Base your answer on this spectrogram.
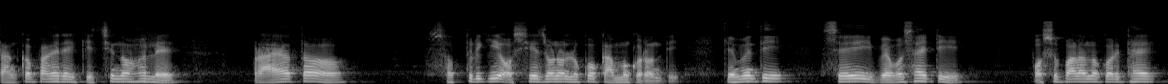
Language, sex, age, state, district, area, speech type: Odia, male, 60+, Odisha, Ganjam, urban, spontaneous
